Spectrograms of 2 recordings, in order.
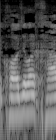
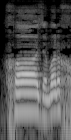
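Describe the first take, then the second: First: খা with an open aa, light and plain; thin khaa. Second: খ held long with a rounded heavy o; thick kho. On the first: Teacher mimics a common mistake, thin khaa. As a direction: say খা as Bengali aa. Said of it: "এই প্রত্যেকটা উচ্চারণ কিন্তু ভুল". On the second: Teacher leads repeat-after-me, thick kho. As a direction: draw out খ, thick in the throat. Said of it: "সুন্দরভাবে উচ্চারণটা করতে হবে". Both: Shown as a demonstration.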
